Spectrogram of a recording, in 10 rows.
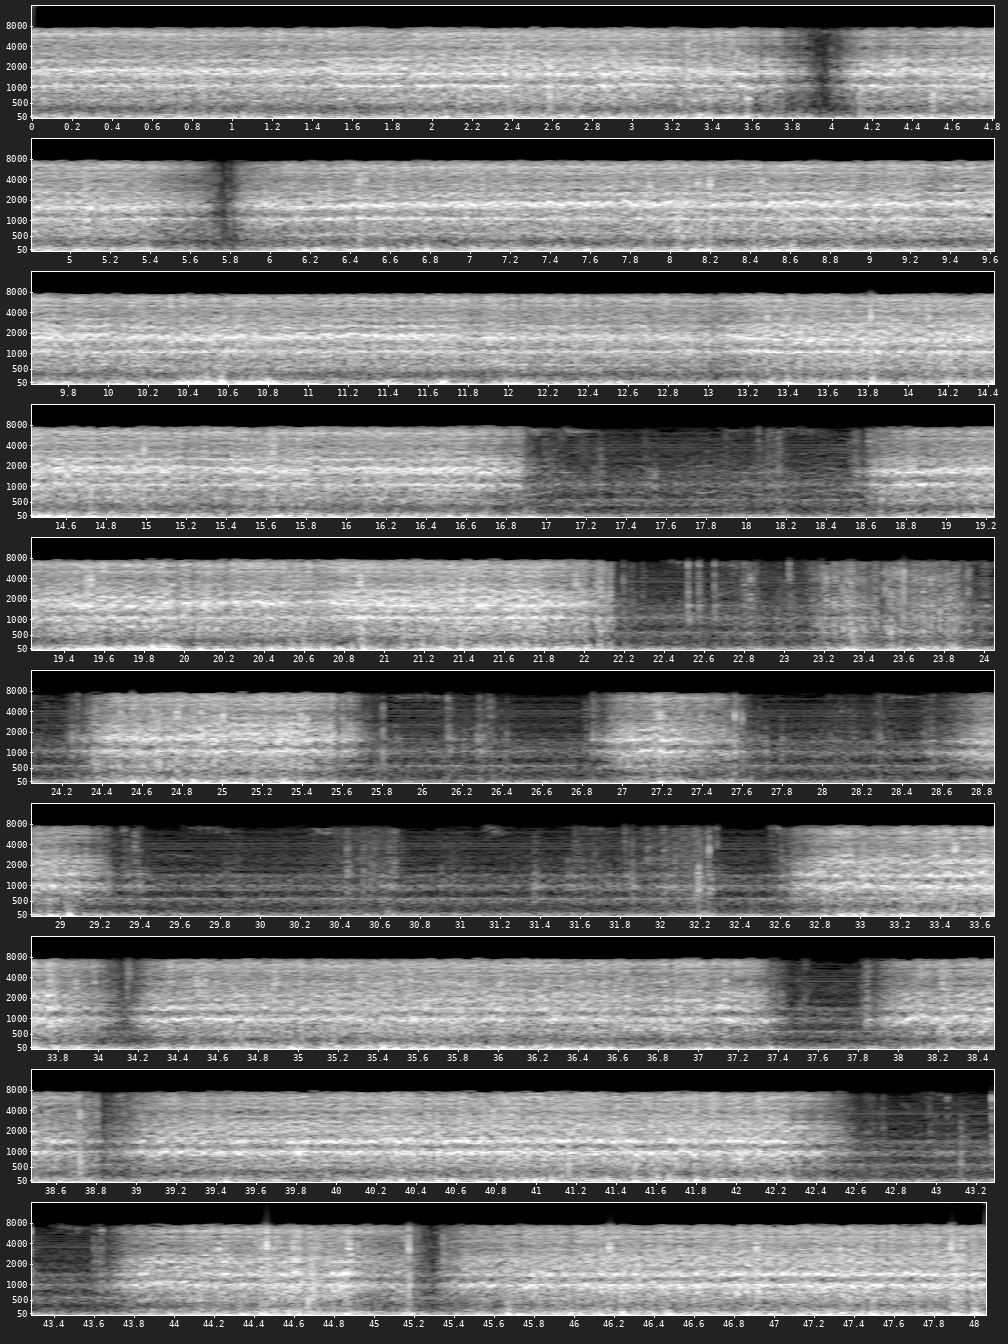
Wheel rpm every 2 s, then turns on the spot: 160, 140, 110, 130, 160, 160, 160, 160, 70, 70, 150, 20, 70, 30, 20, 0, 70, 130, 110, 90, 160, 50, 100, 150.
16-18 22-24 26-30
